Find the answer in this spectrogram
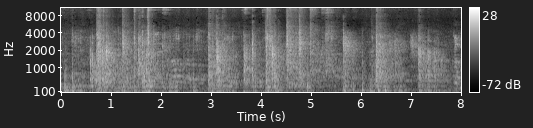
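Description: Table-football play: the ball is struck by the rod figures and rebounds off the table walls, with rods knocking against the bumpers, heard as an irregular run of sharp clacks and thuds.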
